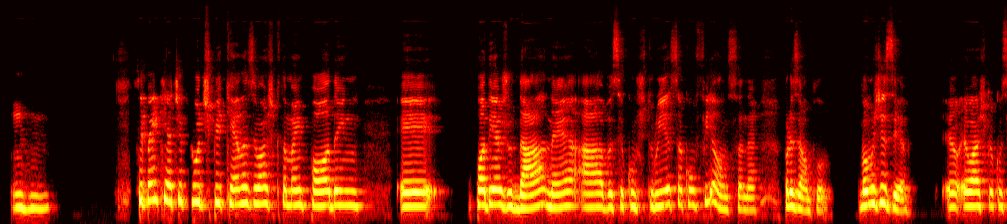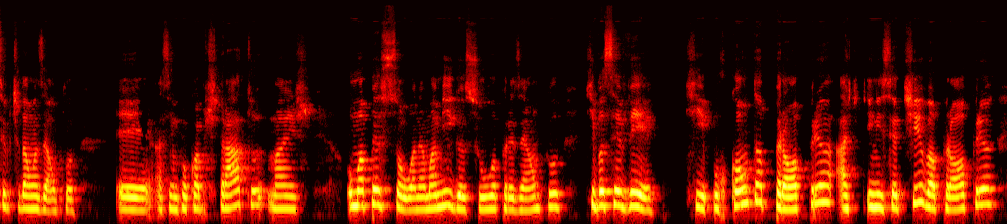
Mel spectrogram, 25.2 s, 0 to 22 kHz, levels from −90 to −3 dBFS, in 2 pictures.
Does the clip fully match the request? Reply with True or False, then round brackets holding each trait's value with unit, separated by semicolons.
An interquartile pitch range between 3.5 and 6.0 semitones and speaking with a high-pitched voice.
True (3.9 semitones; 220 Hz)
